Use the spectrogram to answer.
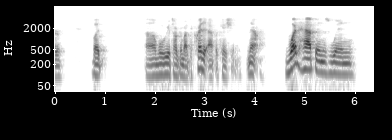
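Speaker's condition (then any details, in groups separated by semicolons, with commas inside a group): No condition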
